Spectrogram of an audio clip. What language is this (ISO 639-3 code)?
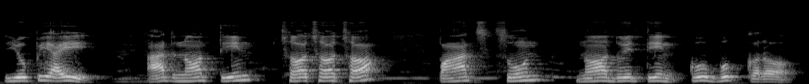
ori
